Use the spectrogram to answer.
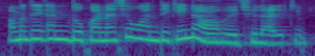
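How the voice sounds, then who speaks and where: Soft-spoken high-voiced woman. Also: muffled recording. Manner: slow, soft-spoken, halting. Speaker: home vlogger. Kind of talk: casual voice-over vlog.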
